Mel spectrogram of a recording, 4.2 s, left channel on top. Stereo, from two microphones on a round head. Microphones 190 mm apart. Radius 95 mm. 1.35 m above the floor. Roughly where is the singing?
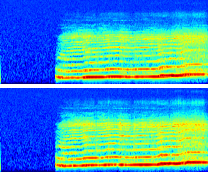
Right.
